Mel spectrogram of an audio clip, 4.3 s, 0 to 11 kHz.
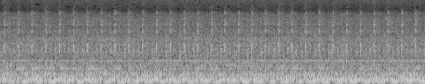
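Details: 1951 Chevy truck engine at smooth idle after starting, with light, quick valve-lifter ticking at roughly four per second; number 4 intake and number 2 exhaust still clack, number 2 seems okay; owner will re-tweak those two adjustments.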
